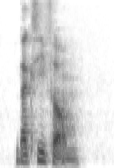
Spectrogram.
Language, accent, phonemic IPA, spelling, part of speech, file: French, France, /bak.si.fɔʁm/, bacciformes, adjective, LL-Q150 (fra)-bacciformes.wav
- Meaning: plural of bacciforme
